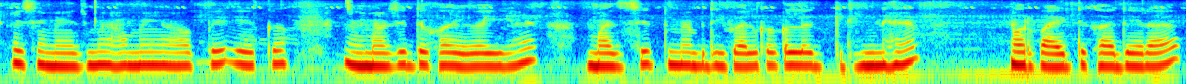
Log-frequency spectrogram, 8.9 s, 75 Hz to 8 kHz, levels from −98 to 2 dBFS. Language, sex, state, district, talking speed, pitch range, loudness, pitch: Hindi, female, Chhattisgarh, Kabirdham, 160 wpm, 210-225 Hz, -15 LUFS, 215 Hz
